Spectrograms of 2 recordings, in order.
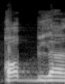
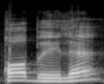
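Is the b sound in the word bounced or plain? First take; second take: plain; bounced. First: The b sound is plain, with no echo. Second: The b sound bounces with an echo. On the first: The speaker calls it wrong. "क़ब्ला नहीं" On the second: The speaker calls it right. "आवाज़ लौटती हुई महसूस होनी चाहिए"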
